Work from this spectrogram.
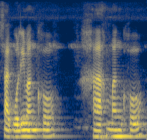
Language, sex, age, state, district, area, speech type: Assamese, male, 30-45, Assam, Sivasagar, urban, spontaneous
